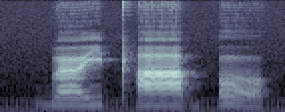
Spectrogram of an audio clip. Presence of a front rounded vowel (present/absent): present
